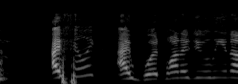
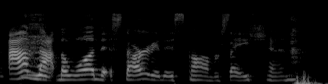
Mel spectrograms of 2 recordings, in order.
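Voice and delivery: McCree; 6 semitones lower, much slower than usual. Acted. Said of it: "and I'll be McCree".

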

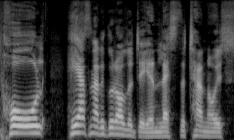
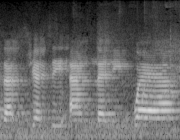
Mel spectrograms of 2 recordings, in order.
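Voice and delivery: louder, higher boarding-call announcer; flight attendant; 5 semitones higher, 5 dB louder than usual. Pretend. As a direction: call passengers over the tannoy. Mock airport boarding announcement.

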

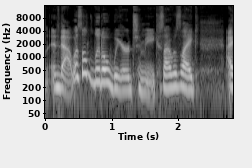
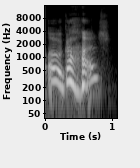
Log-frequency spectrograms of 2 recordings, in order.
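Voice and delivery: overcome with tears; 6 semitones higher than usual. Real, not acted. Owner recalling the dog being good, overcome with tears. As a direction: voice lifts high as real tears take over. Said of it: "Did not expect to cry".

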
